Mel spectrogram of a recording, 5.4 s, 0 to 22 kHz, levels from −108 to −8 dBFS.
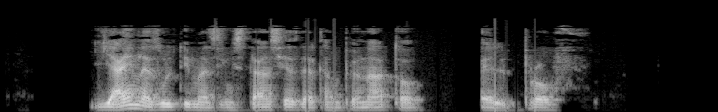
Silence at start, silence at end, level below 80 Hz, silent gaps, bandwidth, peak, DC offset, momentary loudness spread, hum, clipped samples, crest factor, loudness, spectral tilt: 0.7 s; 1.1 s; -62 dBFS; 3.43-3.61 s; 10.5 kHz; -10 dBFS; under 0.1%; 13 LU; none; under 0.1%; 22 dB; -30 LUFS; -4.5 dB/octave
